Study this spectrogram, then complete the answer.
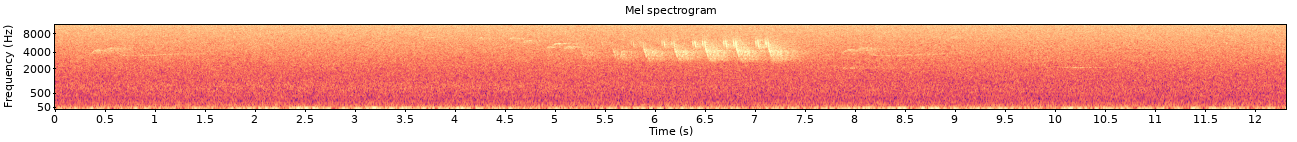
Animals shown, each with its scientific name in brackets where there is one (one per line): Eastern Wood-Pewee (Contopus virens)
Brown Creeper (Certhia americana)
Ovenbird (Seiurus aurocapilla)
